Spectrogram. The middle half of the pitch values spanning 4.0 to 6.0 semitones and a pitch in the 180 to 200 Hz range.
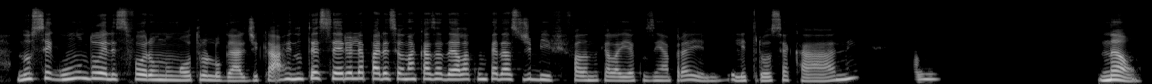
No: average, 4.9 semitones; high, 220 Hz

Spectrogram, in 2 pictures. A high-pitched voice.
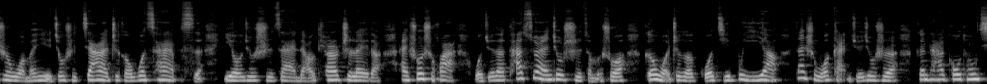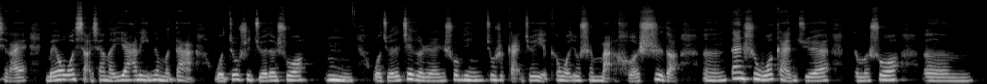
Yes: high, 195 Hz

